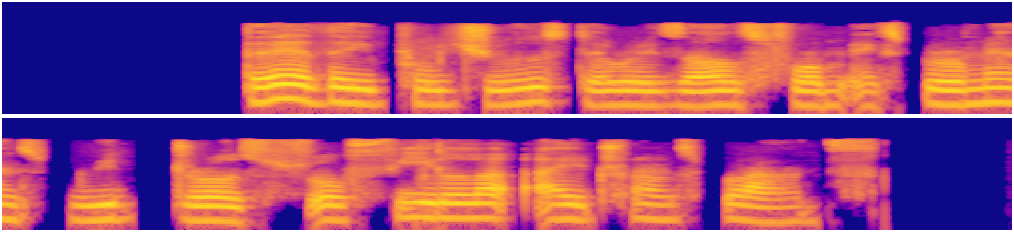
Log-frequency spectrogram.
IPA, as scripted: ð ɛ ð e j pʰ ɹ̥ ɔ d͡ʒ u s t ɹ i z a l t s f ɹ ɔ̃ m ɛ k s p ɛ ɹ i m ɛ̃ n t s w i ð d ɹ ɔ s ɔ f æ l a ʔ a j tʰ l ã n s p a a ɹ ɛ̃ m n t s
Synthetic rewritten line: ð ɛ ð e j pʰ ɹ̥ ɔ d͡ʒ u s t ɹ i z a l t s f ɹ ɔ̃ m ɛ k s p ɛ ɹ i m ɛ̃ n t s w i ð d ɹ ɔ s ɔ f i l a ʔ a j tʰ ɹ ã n s p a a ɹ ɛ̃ n t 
